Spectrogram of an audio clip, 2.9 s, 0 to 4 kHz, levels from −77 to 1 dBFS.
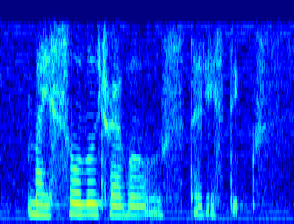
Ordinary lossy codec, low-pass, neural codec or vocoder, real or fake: none; 3.6 kHz; none; real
